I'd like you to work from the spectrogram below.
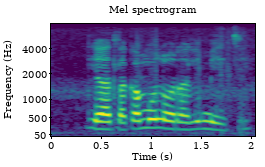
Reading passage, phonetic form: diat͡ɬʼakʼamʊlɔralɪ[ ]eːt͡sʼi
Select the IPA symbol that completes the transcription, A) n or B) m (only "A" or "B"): B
